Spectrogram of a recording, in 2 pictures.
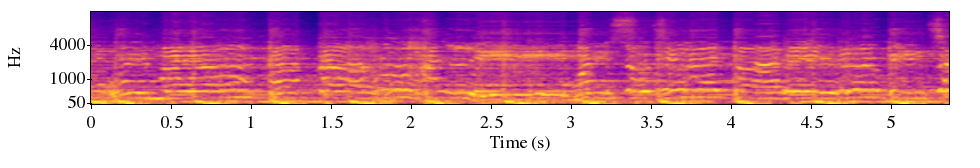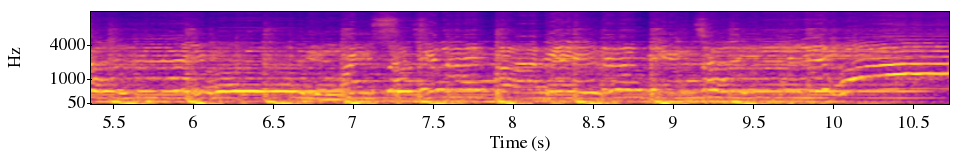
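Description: A woman singing a Nepali song live into a microphone over amplified backing music with a steady beat.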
